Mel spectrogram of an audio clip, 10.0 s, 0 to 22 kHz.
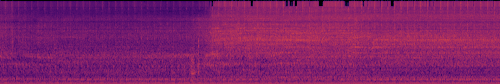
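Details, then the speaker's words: Peugeot 106 GTi track-car build, cold start after sitting: steady idle with light regular top-end tick, owner suspects oil drained to the bottom; after warming and oil check, ticking disappears. "from the engine, but that's just because all the oil is probably at the bottom. So, I'll have it warm up for a second."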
